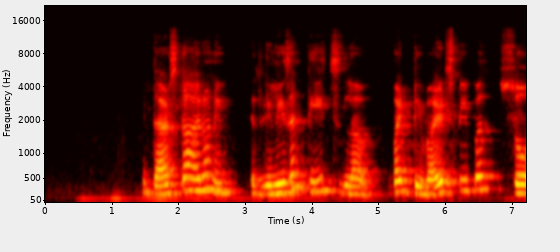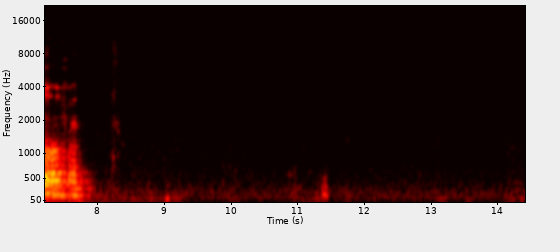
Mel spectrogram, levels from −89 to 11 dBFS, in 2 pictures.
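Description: From 7.57 to 8.92 s, repeated stalls (stutter) hit the speech. Seven late-packet gaps, the longest 60 ms, were bridged with 180 ms of continued sound. The waveform shows smeared, repeated segments.

At 9.43 to 9.55 s, a short stall from a late packet holds one sound for 90 ms. On a spectrogram this appears as a flat, stretched band with a slight dip.

Between 10.26 and 11.99 s, a jitter buffer slow-down repeats pitch periods, adding 197 ms. The speech plays at 89% speed at unchanged pitch, with spectrogram harmonics drawn out horizontally.

From 13.74 to 14.41 s, a jitter buffer speed-up trims about 100 ms of pitch periods. The speech runs at 114% and sounds hurried, with whole periods cut from the waveform.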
